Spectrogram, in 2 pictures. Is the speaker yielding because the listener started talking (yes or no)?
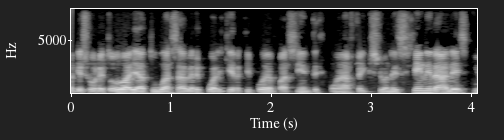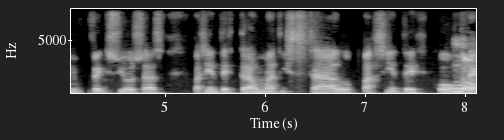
no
